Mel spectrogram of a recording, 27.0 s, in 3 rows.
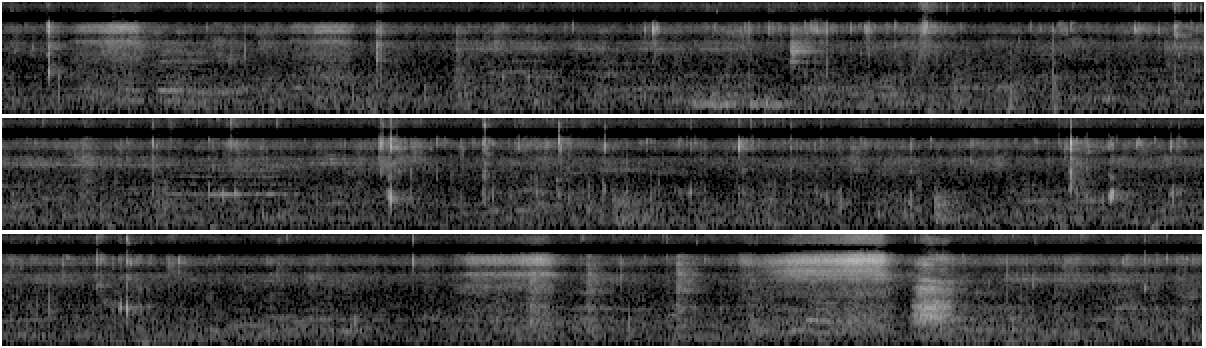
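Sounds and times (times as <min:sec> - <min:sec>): faint close-up chewing: 0:00.2 - 0:00.6, 0:01.7 - 0:24.8, 0:25.4 - 0:27.0.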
